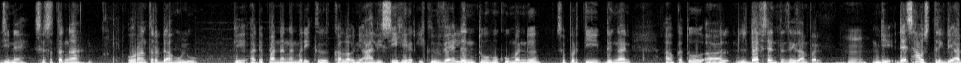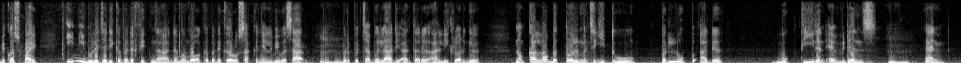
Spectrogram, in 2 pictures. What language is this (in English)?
Malay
